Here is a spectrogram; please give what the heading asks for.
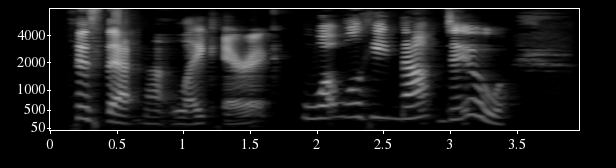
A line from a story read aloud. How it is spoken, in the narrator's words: men laughed and said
